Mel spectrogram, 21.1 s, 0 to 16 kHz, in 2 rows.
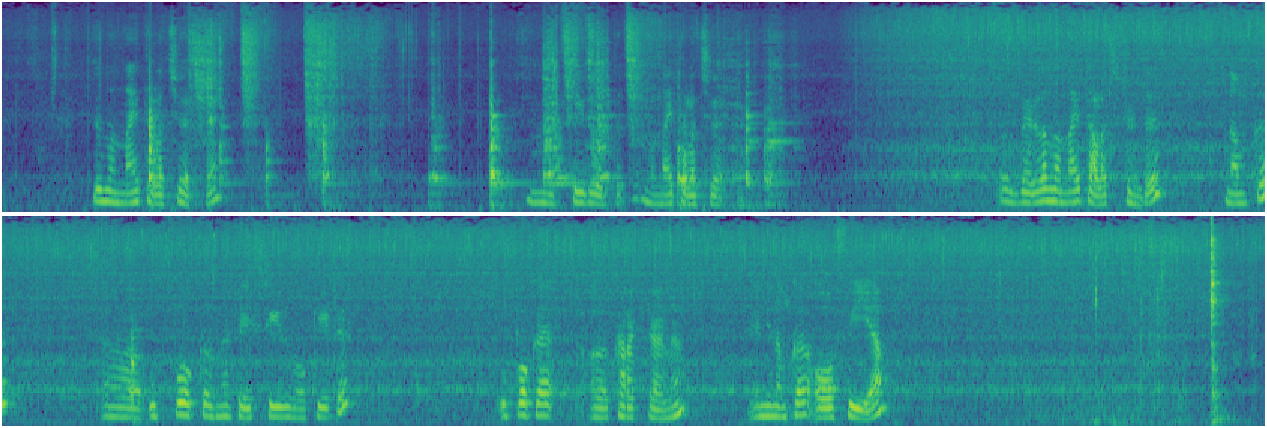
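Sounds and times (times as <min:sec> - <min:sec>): water hissing to a boil: 0:01.4 - 0:03.6, 0:04.4 - 0:06.0, 0:06.9 - 0:21.0
spatula scraping metal pot: 0:01.6 - 0:03.8, 0:04.4 - 0:06.7.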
